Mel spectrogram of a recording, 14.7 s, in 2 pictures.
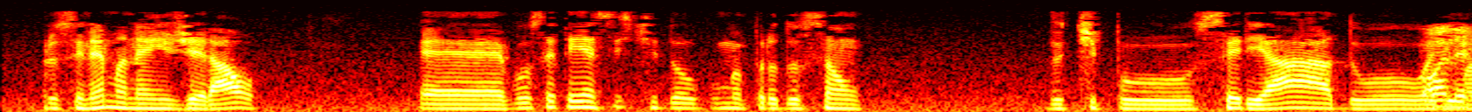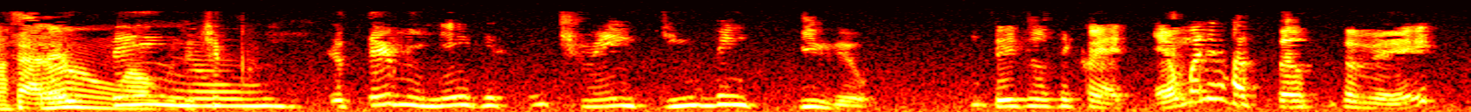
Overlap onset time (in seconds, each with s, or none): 7.1 s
